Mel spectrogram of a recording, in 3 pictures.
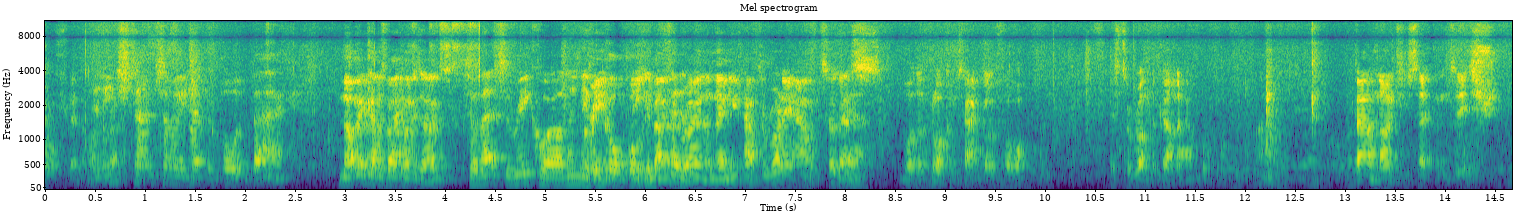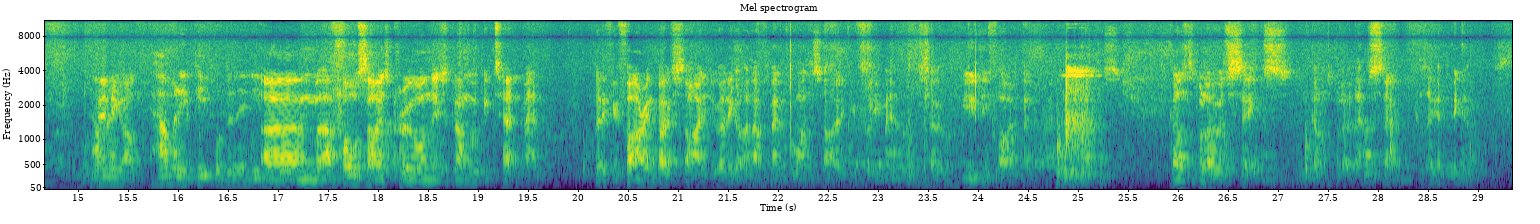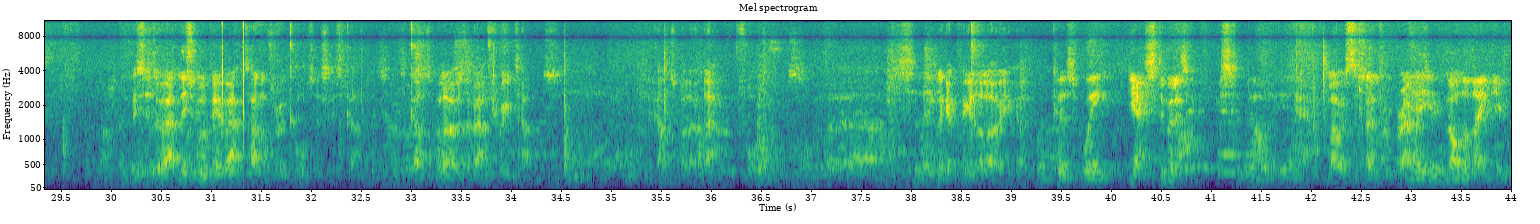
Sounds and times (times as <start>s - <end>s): Speech: 29.9s - 44.0s.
